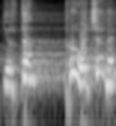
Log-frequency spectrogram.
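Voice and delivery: each word thrown back with a high, rising disbelief; incredulous echo. Acted. Ghost to God, echoing his advice in disbelief. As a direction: repeat the words as if they are absurd.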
